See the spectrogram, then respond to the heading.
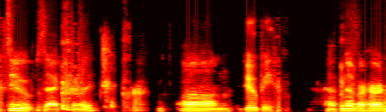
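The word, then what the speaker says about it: Doubs: Dobbs. That's it's Dubes actually. Doobie. I've never heard of him, and I Oh, pronounced really?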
